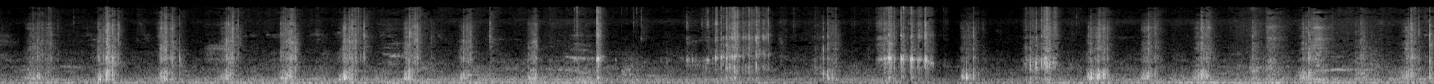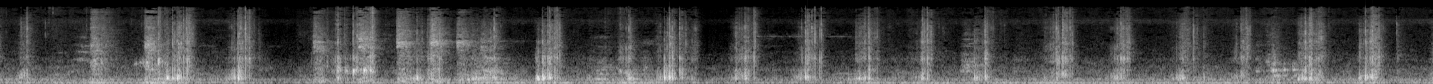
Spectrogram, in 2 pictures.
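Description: Close-up chewing of something crunchy with the lips closed: a steady run of crunches, about two a second.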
